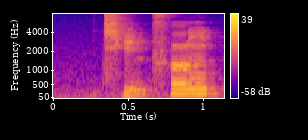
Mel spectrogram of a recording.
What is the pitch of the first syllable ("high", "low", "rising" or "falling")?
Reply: low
